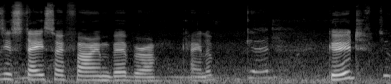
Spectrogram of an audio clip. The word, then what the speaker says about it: Berbera: um so we've had a night here in berbera did i say it right yeah yeah yeah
